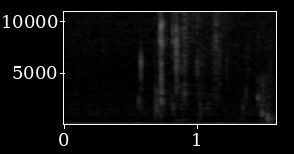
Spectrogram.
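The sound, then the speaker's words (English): A quick sip from a can of mango White Claw hard seltzer: a few soft, wet squishy clicks over about a second, faint above a steady low electrical hum, with no talking. “We need to sip on our White Claw for that one, okay?”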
